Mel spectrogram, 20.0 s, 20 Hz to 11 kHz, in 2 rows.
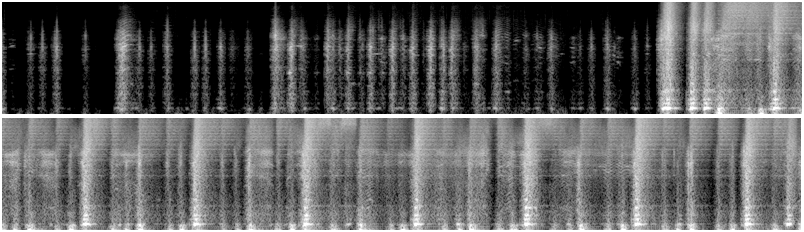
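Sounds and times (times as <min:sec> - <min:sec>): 
children playing percussion: 0:08.9 - 0:19.9.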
